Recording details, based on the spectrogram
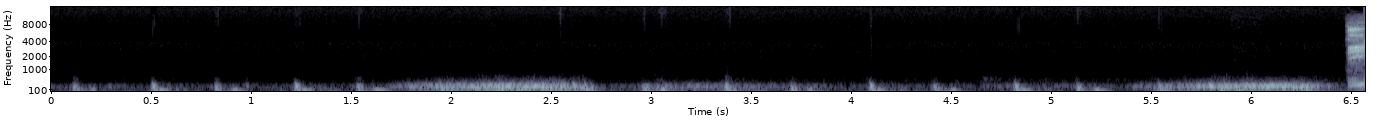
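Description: Heart sounds with an extra early sound after the second sound, a pericardial knock; breath sounds overlap and talking starts at the end.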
